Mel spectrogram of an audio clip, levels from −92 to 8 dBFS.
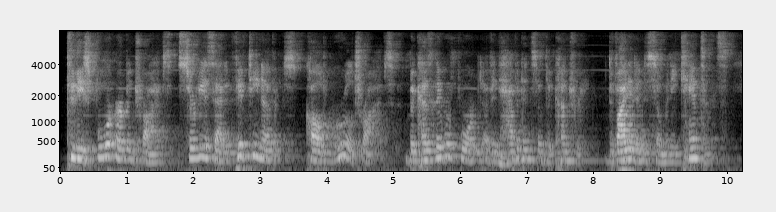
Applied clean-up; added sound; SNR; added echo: neural separator model SepFormer DNS4.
